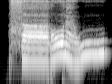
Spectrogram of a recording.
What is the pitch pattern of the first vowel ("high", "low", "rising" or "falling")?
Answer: low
